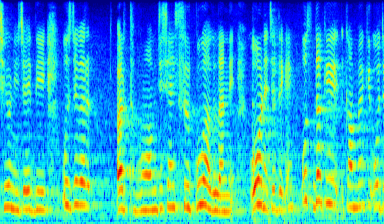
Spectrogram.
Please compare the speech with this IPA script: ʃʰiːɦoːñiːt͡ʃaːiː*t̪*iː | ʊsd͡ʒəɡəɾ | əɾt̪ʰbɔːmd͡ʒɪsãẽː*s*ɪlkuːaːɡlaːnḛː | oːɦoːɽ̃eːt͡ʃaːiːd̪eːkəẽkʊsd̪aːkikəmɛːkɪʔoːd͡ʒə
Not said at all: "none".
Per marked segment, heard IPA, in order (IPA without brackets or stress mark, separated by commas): d̪, s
